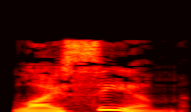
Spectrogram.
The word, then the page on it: lyceum: British English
